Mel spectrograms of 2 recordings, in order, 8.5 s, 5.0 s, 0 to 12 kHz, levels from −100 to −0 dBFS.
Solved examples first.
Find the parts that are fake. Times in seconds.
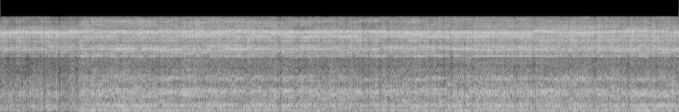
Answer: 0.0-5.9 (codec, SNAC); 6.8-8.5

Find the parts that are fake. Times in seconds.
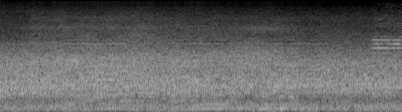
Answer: 0.8-1.6 (codec, SNAC); 2.2-2.9; 3.3-4.1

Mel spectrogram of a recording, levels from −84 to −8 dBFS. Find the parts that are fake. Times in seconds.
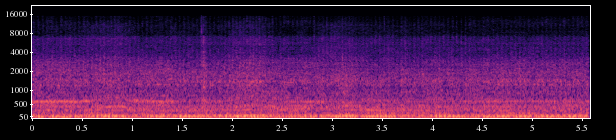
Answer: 2.5-4.6 (codec, SNAC)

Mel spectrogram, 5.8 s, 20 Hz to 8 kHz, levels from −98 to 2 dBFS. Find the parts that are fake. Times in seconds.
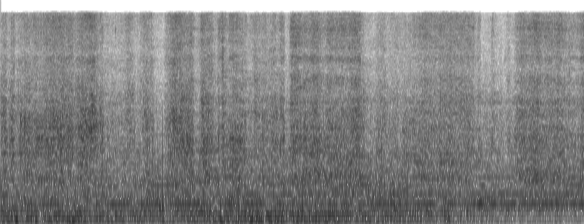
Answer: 4.3-4.8 (codec, SNAC)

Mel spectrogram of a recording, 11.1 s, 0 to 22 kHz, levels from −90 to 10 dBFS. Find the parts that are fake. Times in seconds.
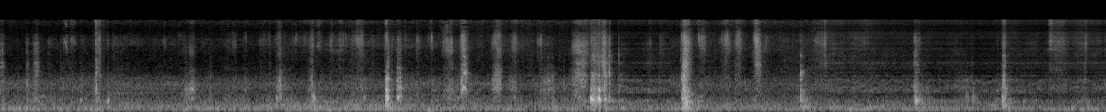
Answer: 5.8-6.7 (codec, SNAC); 8.2-11.1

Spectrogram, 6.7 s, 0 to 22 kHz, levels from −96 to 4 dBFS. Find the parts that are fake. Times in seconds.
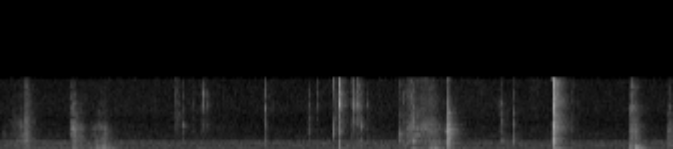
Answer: none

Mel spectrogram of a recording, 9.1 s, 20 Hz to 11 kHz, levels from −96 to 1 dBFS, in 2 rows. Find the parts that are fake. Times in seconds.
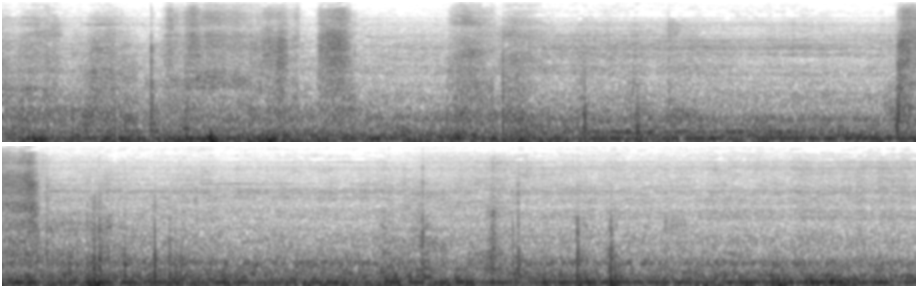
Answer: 6.5-7.1 (codec, SNAC)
